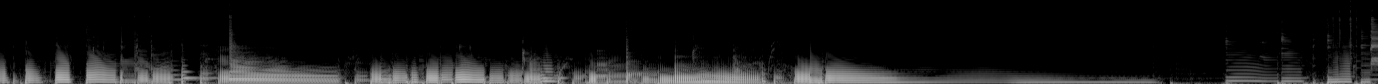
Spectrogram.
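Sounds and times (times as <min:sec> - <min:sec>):
piezo bass: 0:00.0 - 0:13.7.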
